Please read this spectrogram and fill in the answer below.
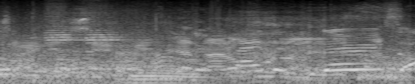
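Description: Speech only: several people talking, their voices at times overlapping, with street chatter behind.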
